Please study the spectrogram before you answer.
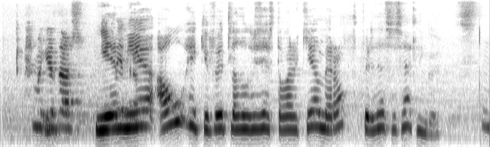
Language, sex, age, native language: Icelandic, female, 13, Icelandic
